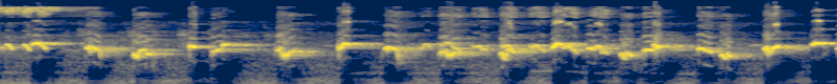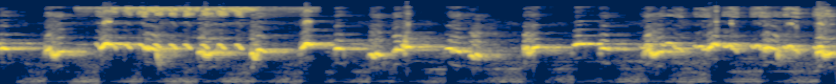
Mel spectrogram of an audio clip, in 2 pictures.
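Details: Song of a yellow-vented bulbul in the long rapid 'ropel panjang' style, used as training for lazy caged birds: busy, rapid chattering phrases with brief trills and sharp slurs, plus a low droning hum in the first half.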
